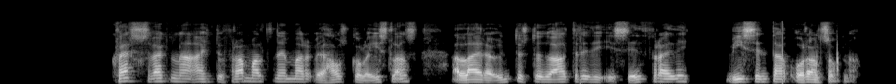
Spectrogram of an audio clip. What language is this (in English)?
Icelandic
